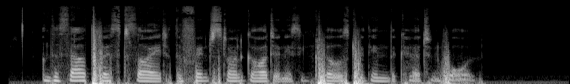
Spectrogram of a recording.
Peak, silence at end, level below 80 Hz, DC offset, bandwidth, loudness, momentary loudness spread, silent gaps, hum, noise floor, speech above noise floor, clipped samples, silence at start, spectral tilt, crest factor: 0 dBFS; 0.85 s; -22 dBFS; under 0.1%; 15.5 kHz; -19 LUFS; 11 LU; none; none; -50 dBFS; 34 dB; under 0.1%; 0.45 s; -7 dB/octave; 18 dB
